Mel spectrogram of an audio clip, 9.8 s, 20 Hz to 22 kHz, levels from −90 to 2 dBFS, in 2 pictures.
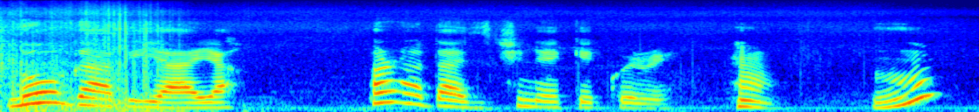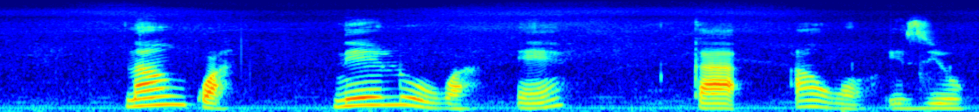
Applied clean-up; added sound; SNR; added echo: none; Fire; 18 dB; none.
